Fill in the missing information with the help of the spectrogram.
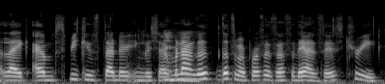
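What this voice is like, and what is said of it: Thick non-native English accent. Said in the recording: “my accent's so thick”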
